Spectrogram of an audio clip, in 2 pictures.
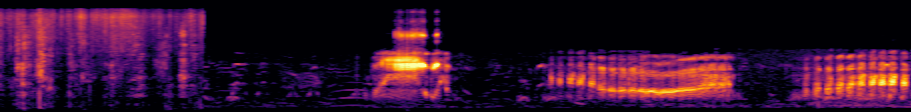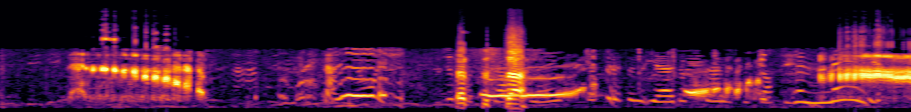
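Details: American Staffordshire Terrier yowling in a string of loud, drawn-out, wavering howls and whines, each rising and bending in pitch, separated by short pauses, with brief speech at the start.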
